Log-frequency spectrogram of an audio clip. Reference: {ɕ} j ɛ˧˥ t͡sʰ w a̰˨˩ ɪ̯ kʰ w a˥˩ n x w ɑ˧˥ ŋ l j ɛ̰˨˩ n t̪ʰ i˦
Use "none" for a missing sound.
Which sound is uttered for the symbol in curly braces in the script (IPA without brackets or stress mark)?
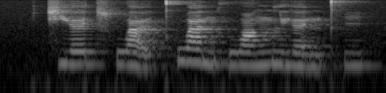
t͡ɕ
